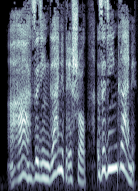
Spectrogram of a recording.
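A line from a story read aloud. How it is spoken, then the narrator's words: Wheezing, choked. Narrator (Russian): захрипел, словно не он душил, а его душили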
